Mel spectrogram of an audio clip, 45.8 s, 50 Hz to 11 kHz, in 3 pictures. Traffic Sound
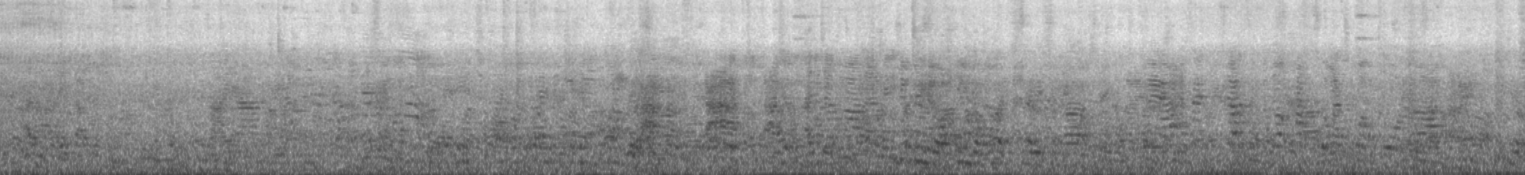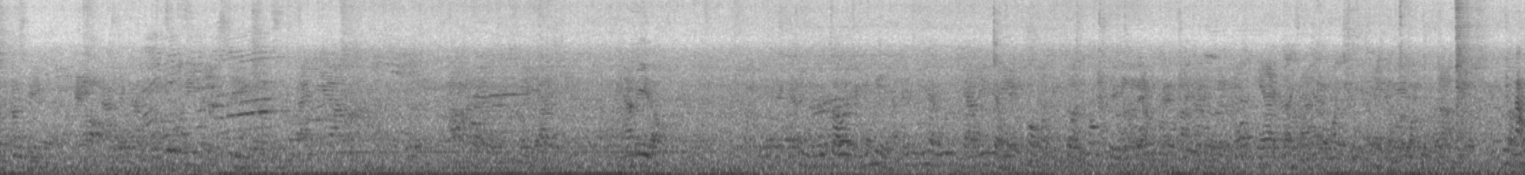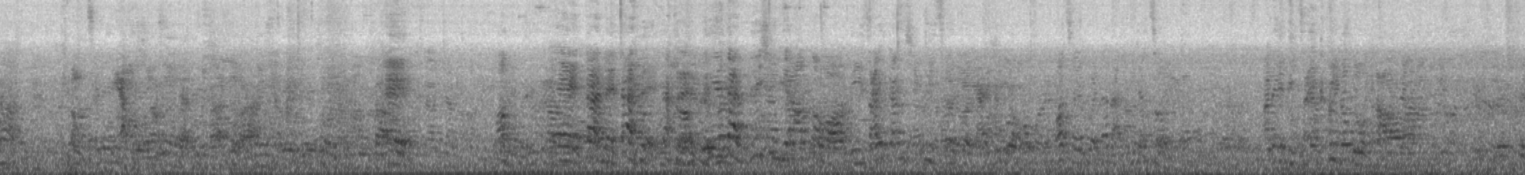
0:00.0 0:03.7

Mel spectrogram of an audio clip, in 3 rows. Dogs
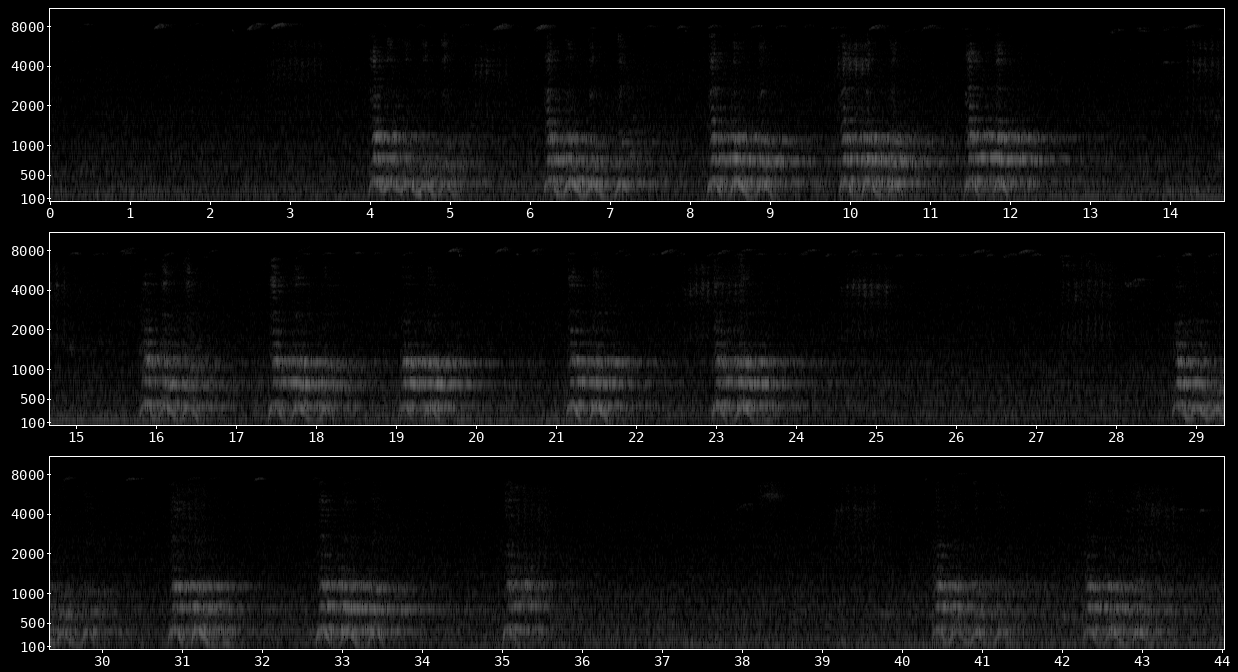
0:04.0 0:05.5, 0:06.2 0:12.9, 0:15.8 0:20.5, 0:21.1 0:24.4, 0:28.7 0:34.2, 0:35.0 0:35.8, 0:40.4 0:41.6, 0:42.2 0:43.6

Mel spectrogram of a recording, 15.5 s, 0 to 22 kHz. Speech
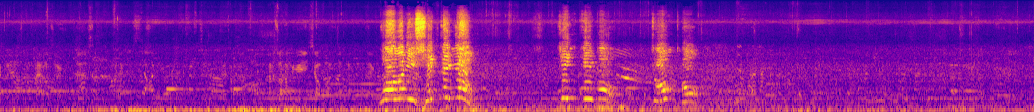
0:00.0 0:07.5, 0:08.4 0:12.1

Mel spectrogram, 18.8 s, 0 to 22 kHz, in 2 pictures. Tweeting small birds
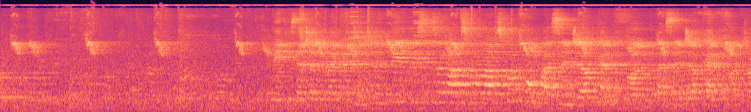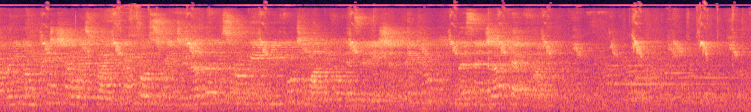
0:14.6 0:18.7

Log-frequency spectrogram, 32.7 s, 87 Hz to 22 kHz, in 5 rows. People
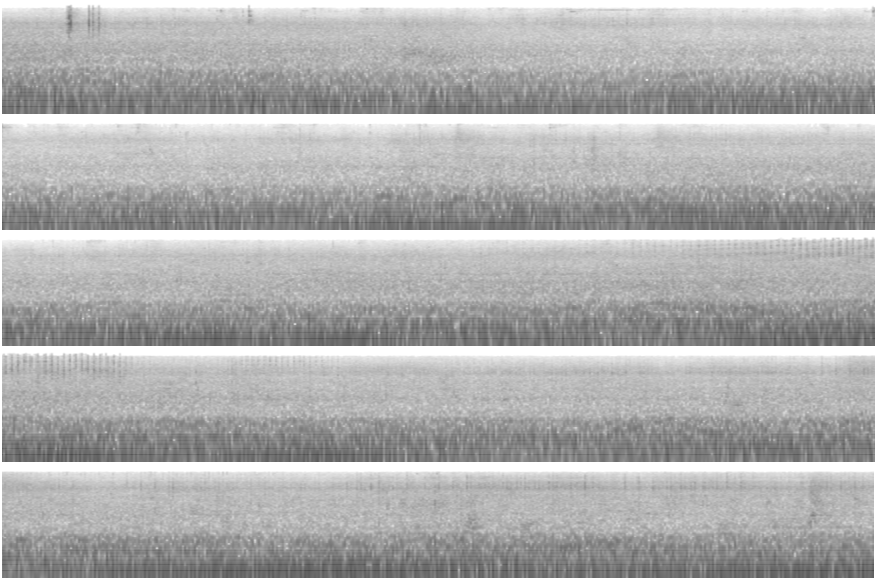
0:16.7 0:32.7

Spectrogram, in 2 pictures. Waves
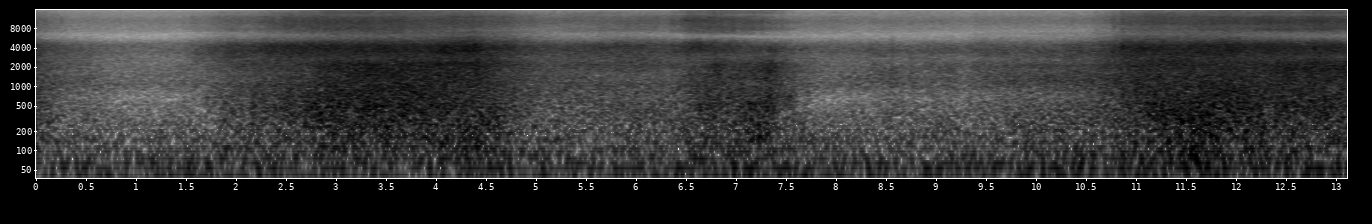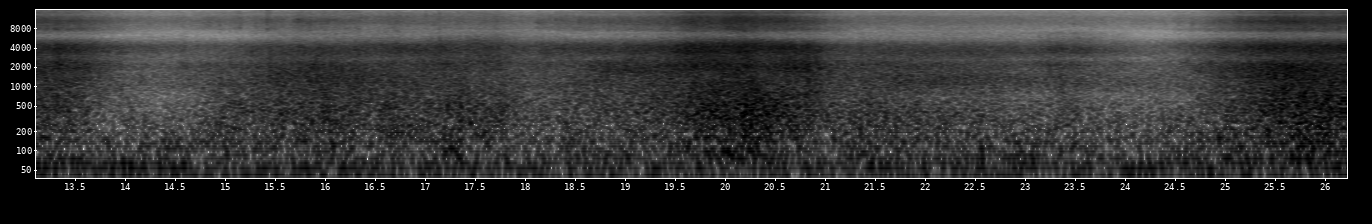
0:09.8 0:26.2

